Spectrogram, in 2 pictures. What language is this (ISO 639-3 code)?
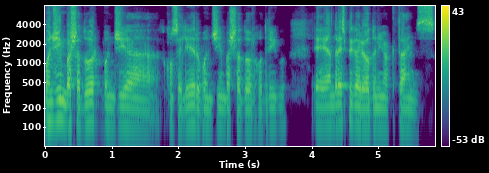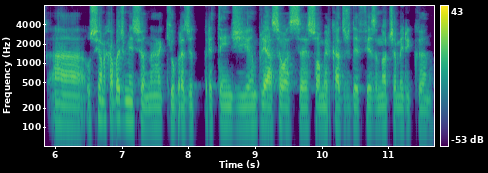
por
